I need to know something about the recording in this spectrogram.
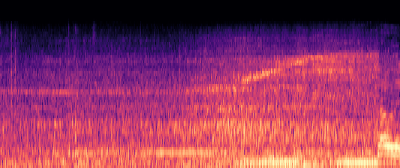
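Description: A motor vehicle's engine running nearby, rising in pitch and level about two seconds in with a climbing whine, then holding steady.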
